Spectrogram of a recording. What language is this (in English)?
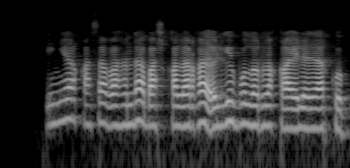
Bashkir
